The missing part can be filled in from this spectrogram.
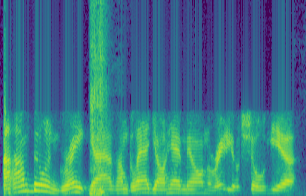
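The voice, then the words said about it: Brian Kelly impression, Southern accent. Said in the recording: “a little bit of a Cajun accent ... It's obviously a Southern accent.”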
